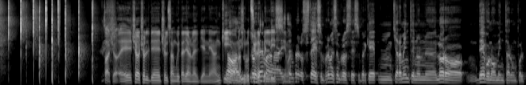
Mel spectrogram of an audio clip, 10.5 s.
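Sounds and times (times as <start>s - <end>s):
sparse handclaps: 0.0s - 2.1s
speech: 2.0s - 10.5s.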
